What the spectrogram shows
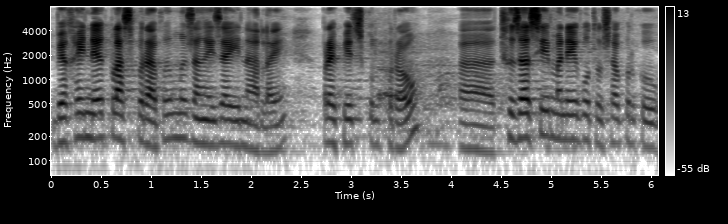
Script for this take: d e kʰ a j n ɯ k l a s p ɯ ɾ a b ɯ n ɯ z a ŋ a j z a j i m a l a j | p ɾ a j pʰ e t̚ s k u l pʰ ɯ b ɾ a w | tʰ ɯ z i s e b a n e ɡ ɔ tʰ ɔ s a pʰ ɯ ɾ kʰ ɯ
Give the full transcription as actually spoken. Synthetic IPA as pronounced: b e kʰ a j n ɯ k l a s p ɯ ɾ a b ɯ m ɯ z a ŋ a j z a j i n a l a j | p ɾ a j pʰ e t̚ s k u l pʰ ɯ ɾ a w | tʰ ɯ z a s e m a n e ɡ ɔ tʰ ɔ s a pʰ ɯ ɾ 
